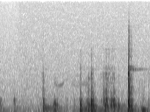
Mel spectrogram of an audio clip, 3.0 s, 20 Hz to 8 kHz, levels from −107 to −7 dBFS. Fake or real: real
